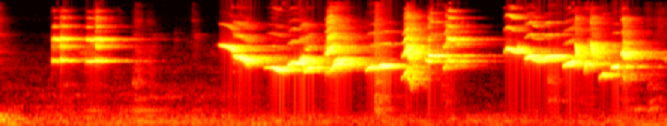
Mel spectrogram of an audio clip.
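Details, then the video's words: Oriental magpie-robin lure song to get other birds to answer; a short pulsing whistle, silence, then two long, dense phrases of rapid, jumbled whistles and harsh scratchy notes. "Pancingan Kacer pasti nyaut"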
